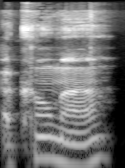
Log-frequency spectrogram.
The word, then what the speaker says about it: Acoma: It's like, oh, the doctor says, then come, so like, a coma, a coma, a coma.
